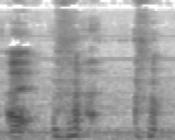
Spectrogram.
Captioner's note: laughs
